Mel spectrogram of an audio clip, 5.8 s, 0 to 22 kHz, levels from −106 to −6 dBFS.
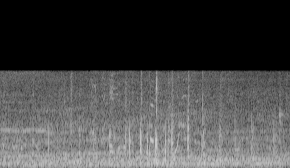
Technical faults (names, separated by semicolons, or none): none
